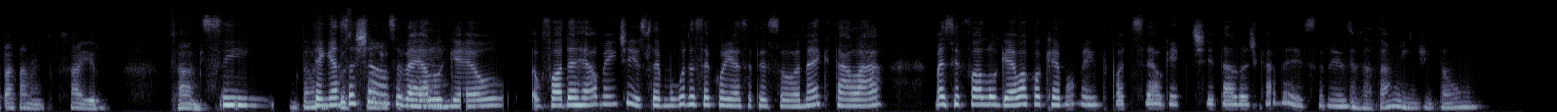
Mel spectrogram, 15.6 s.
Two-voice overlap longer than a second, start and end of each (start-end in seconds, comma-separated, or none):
3.1-4.3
